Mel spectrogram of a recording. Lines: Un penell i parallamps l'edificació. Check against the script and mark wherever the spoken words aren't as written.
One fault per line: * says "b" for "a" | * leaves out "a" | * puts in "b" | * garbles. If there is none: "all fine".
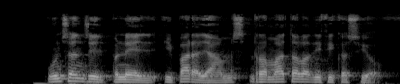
* puts in "senzill"
* puts in "remata"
